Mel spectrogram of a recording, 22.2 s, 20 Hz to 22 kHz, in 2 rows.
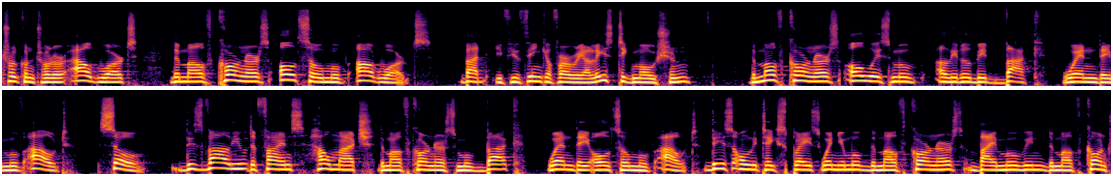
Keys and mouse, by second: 9.3 BackSpace, 9.8 BackSpace, 13.4-16.8 middle drag, 16.8 click, 17.9 middle click, 20.6 middle click.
